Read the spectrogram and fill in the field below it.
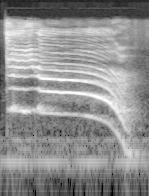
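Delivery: high, loud shriek of "Gator!"; frog's scream. Acted. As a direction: shriek it in panic like a tiny frog. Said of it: "And the frog screams".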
